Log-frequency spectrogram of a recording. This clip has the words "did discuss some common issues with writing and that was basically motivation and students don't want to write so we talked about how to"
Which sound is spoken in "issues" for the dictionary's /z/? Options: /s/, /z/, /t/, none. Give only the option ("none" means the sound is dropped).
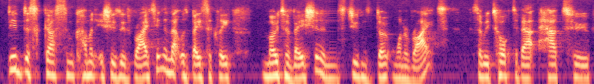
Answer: /z/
